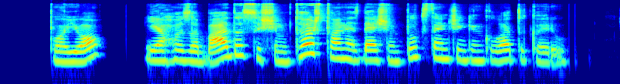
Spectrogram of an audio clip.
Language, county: Lithuanian, Vilnius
